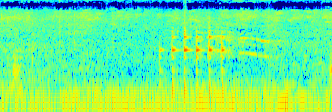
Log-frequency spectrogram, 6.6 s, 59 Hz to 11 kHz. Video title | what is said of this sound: Vlog 04 - 🇵🇭 Vigan et le défilé du festival des fleurs | de là dire que ça sonne du métal je sais pas ça sonne poterie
